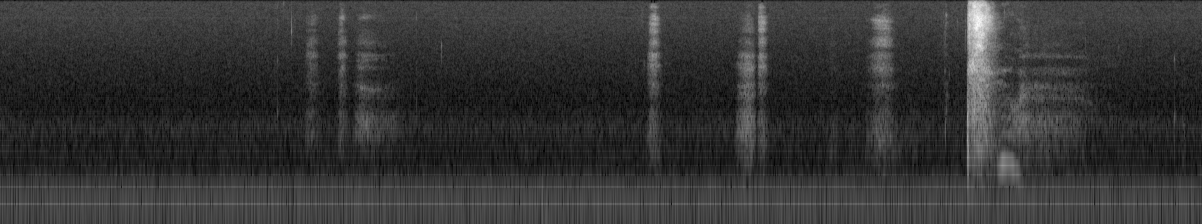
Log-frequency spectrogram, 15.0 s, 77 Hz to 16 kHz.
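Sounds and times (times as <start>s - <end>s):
person sneezing loudly: 12.1s - 13.2s
gasping inhales: 12.1s - 13.6s.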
